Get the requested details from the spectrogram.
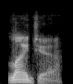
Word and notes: liger: British English

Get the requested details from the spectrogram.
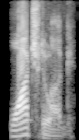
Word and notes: watchdog: American English

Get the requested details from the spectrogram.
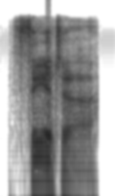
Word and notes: theatre: British English

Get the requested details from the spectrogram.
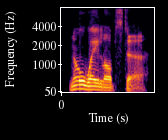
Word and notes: Norway lobster: British English

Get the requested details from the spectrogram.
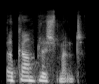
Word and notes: Accomplishment: Indian

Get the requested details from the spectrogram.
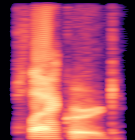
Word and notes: placard: American English

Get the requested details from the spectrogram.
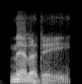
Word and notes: melody: British English

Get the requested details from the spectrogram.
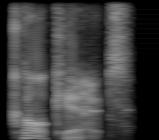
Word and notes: coquette: British English

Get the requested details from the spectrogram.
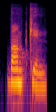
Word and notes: bumpkin: Indian

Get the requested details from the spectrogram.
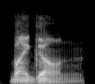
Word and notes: bygone: British English

